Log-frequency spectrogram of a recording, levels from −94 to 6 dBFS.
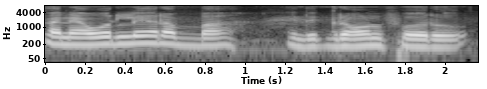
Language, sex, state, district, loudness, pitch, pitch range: Telugu, male, Andhra Pradesh, Manyam, -15 LUFS, 175 Hz, 160-195 Hz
